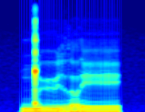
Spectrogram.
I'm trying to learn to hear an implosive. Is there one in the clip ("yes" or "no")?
no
